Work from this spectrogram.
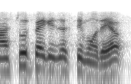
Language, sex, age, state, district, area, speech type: Sanskrit, male, 30-45, Karnataka, Vijayapura, urban, conversation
